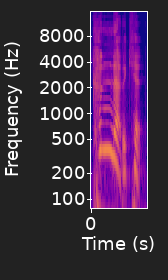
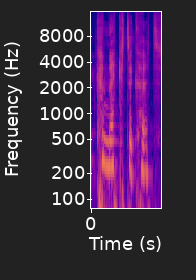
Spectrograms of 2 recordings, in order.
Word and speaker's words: Connecticut: I can't wait for some delicious slop in Norwich, Connecticut. How come you don't say Connecticut, chat? You say Connecticut. The C is silent.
